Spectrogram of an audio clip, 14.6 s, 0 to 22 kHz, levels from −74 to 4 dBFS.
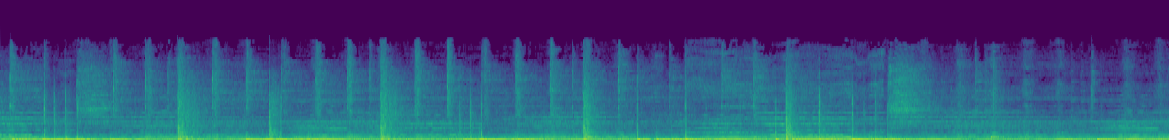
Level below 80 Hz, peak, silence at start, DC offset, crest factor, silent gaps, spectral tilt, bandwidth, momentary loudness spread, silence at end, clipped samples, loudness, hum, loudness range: -18 dBFS; 0 dBFS; 0 s; under 0.1%; 12 dB; none; -6 dB/octave; 16 kHz; 8 LU; 0 s; under 0.1%; -14 LUFS; none; 2 LU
